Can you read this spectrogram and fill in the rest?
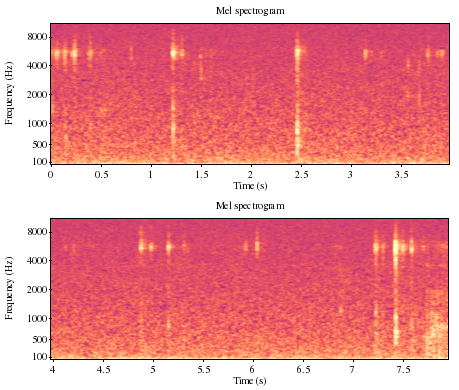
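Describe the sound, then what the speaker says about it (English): Sparse, faint keystroke clicks on a computer keyboard while writing boot-sector assembly code, scattered irregularly over a steady low background hiss with no talking. "Having some problems typing here for some reason."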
